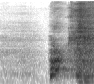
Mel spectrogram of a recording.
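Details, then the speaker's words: Sneeze induced by Chhinkni sneezing powder inhaled through the nostril, during a sneezing fit: a quick indrawn breath, then one loud explosive burst, a single sneeze. "I think I'm gonna sneeze."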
